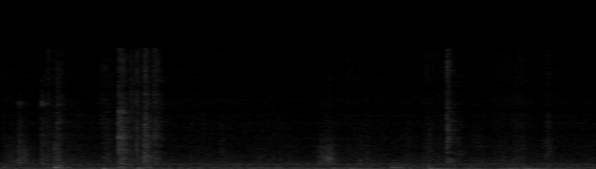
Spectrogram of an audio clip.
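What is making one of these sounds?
Footsteps thud softly on carpet.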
